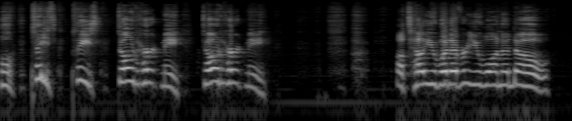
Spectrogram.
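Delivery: very high, very loud, shrill, terrified, panicked voice. Storyteller voicing the mayor after he slams himself back in fear, terrified pleading. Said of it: "the mayor seems to be just terrified".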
